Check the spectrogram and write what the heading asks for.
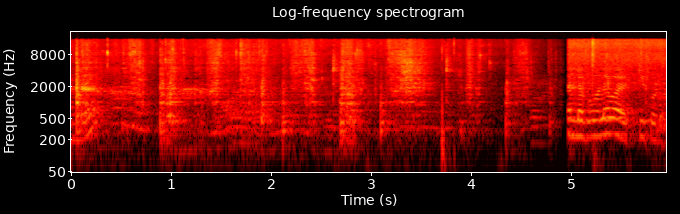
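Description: A spatula scrapes and clicks against a non-stick pan as whole spices (cinnamon sticks, cloves, cardamom pods) are stirred in hot oil to roast. The sound cuts off abruptly about five seconds in, and a voice starts speaking.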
